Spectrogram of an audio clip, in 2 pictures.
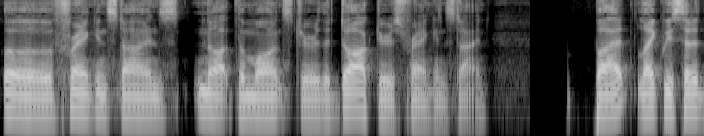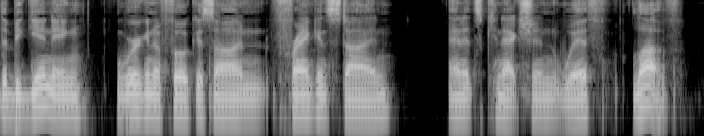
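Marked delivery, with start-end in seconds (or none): none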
